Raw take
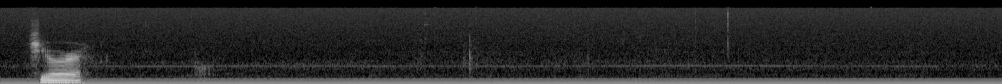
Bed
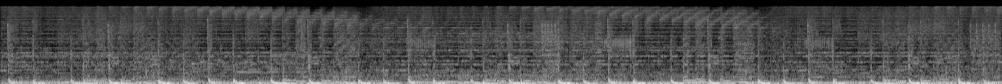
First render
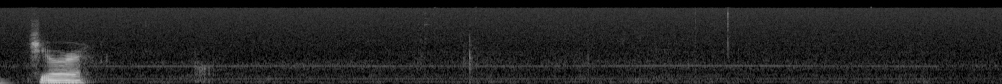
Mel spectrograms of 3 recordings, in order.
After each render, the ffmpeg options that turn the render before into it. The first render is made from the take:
-af "bandreject=f=50:t=h:w=6,bandreject=f=100:t=h:w=6,bandreject=f=150:t=h:w=6,bandreject=f=200:t=h:w=6,bandreject=f=250:t=h:w=6"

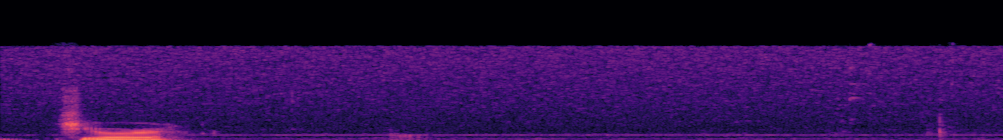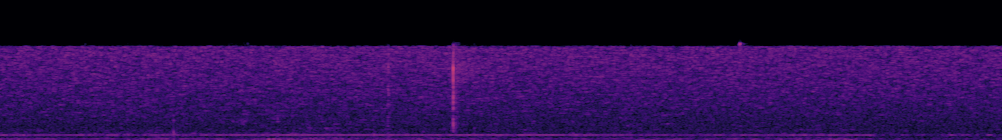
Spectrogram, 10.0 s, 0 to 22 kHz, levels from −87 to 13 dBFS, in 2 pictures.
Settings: -af "afftdn=nr=13:nf=-41"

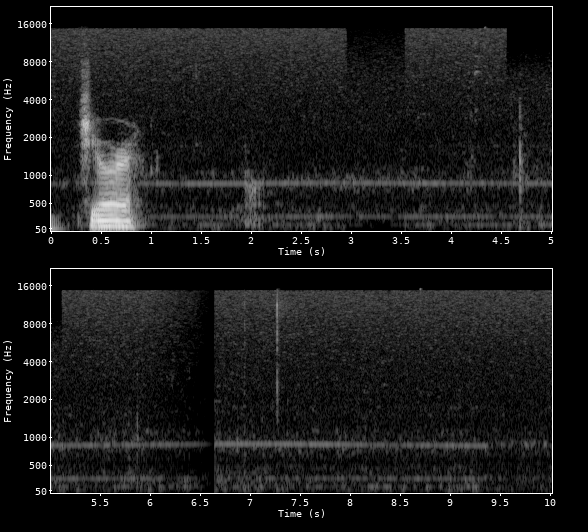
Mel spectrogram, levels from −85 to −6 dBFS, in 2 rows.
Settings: -filter_complex "[0:a]asettb=1/sr,asplit=3[s0][s1][s2];[s0]atrim=end=2.964[s3];[s1]atrim=start=2.96:end=3.55,asetpts=PTS-STARTPTS,afade=t=in:d=0.004:c=qsin,afade=t=out:st=0.586:d=0.004:c=qsin,highpass=230,lowpass=5700[s4];[s2]atrim=start=3.546[s5];[s3][s4]acrossfade=d=0.004:c1=hsin:c2=qsin[s6];[s6][s5]acrossfade=d=0.004:c1=qsin:c2=hsin,asettb=1/sr,asplit=3[s7][s8][s9];[s7]atrim=end=4.564[s10];[s8]atrim=start=4.56:end=5.13,asetpts=PTS-STARTPTS,afade=t=in:d=0.004:c=qsin,afade=t=out:st=0.566:d=0.004:c=qsin,lowpass=f=5900:w=0.5412,lowpass=f=5900:w=1.3066[s11];[s9]atrim=start=5.126[s12];[s10][s11]acrossfade=d=0.004:c1=hsin:c2=qsin[s13];[s13][s12]acrossfade=d=0.004:c1=qsin:c2=hsin,asplit=2[s14][s15];[s14]atrim=end=6.65,asetpts=PTS-STARTPTS,afade=t=out:st=5.96:d=0.69[s16];[s15]atrim=start=6.65,asetpts=PTS-STARTPTS,afade=t=in:d=0.004:c=hsin[s17];[s16][s17]concat=n=2:v=0:a=1"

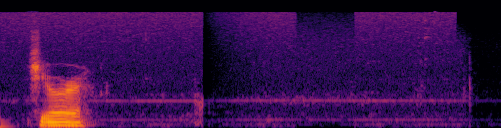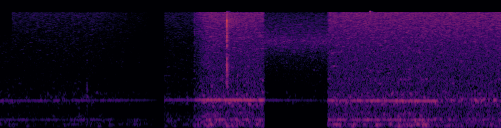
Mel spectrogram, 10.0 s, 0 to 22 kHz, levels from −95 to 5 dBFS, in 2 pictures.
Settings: -filter_complex "[0:a]asplit=3[s0][s1][s2];[s0]afade=t=out:st=7.64:d=0.02[s3];[s1]bandpass=f=5700:t=q:w=2.7,afade=t=in:st=7.64:d=0.02,afade=t=out:st=8.28:d=0.02[s4];[s2]afade=t=in:st=8.28:d=0.02[s5];[s3][s4][s5]amix=inputs=3:normalize=0,asplit=4[s6][s7][s8][s9];[s6]atrim=end=2.03,asetpts=PTS-STARTPTS,afade=t=out:st=2.026:d=0.004:c=hsin[s10];[s7]atrim=start=2.03:end=4.72,asetpts=PTS-STARTPTS,afade=t=in:d=0.63,afade=t=out:st=2.55:d=0.14:silence=0.105925[s11];[s8]atrim=start=4.72:end=6.94,asetpts=PTS-STARTPTS,volume=0.106[s12];[s9]atrim=start=6.94,asetpts=PTS-STARTPTS,afade=t=in:d=0.14:silence=0.105925[s13];[s10][s11][s12][s13]concat=n=4:v=0:a=1"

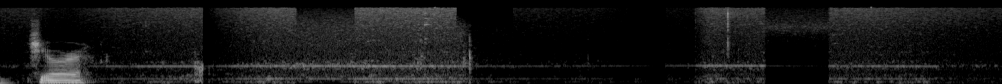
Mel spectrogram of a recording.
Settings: -af "alimiter=limit=0.224:level=0:latency=1:release=447,dynaudnorm=f=670:g=5:m=6.68"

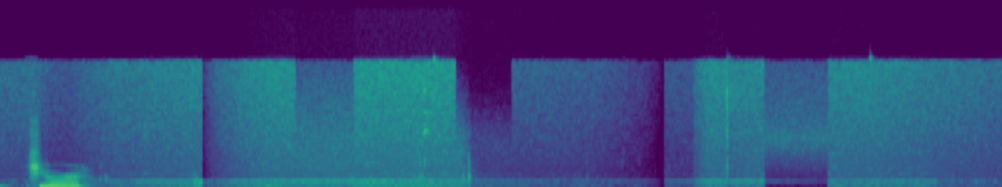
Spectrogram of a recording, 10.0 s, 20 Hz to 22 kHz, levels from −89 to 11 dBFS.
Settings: -af "alimiter=level_in=1.68:limit=0.891:release=50:level=0:latency=1"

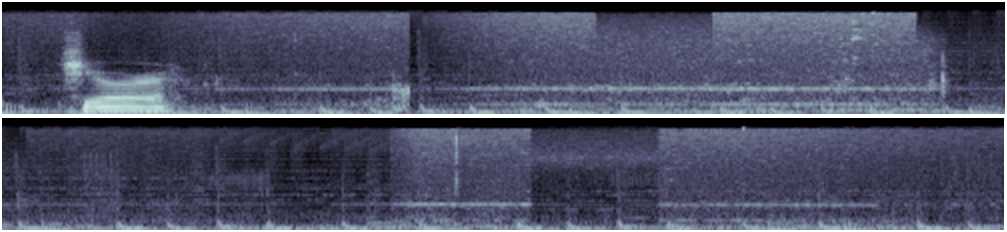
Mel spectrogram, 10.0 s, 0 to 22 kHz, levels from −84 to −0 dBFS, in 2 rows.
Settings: -filter_complex "[1:a]volume=0.0891[s0];[0:a][s0]amix=inputs=2:normalize=0"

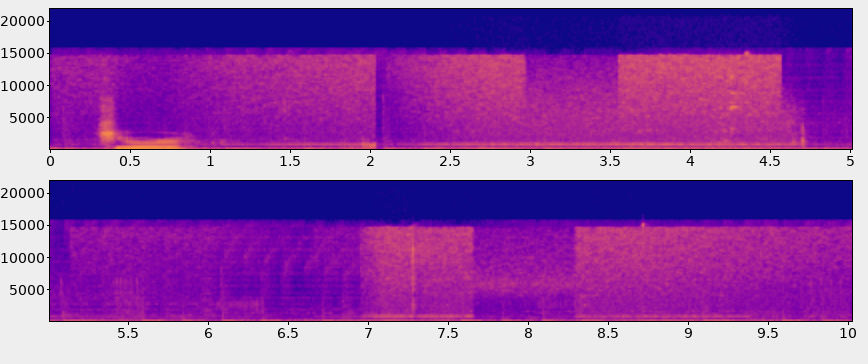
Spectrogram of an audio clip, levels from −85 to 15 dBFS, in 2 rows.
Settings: -af "volume=1.41,alimiter=limit=0.891:level=0:latency=1"

